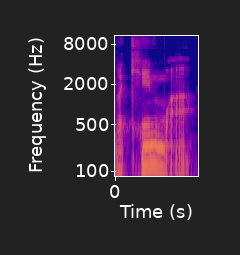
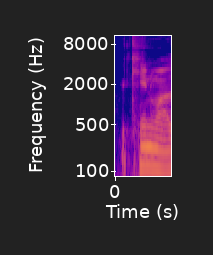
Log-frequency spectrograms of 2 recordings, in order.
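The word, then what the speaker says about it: Le Quesnoy: And if you're curious about it, it's called the New Zealand Memorial Museum in Lakenwa. Lakenwa is spelt differently from it sounds. Obviously, it's French, but it's Lequesnoy, I believe.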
